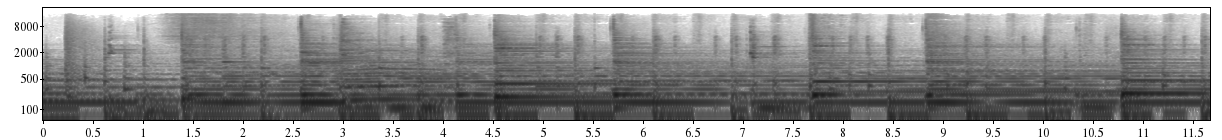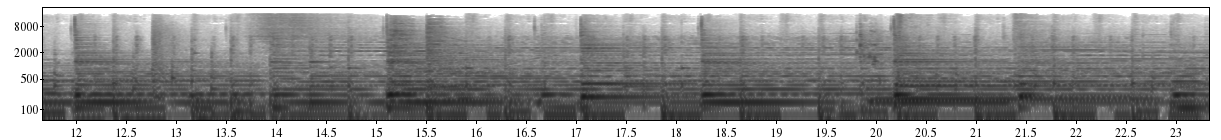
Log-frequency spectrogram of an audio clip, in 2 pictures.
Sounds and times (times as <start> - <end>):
Acoustic guitar: 0.0 - 23.3
Strum: 0.0 - 23.3.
